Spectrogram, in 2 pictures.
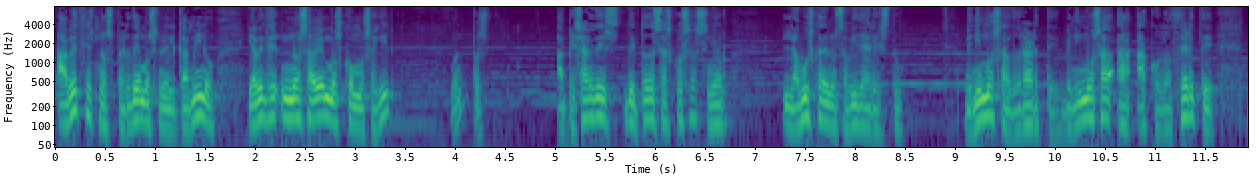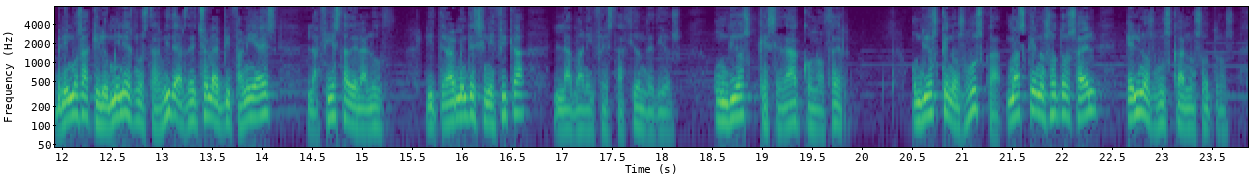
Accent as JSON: {"language": "Spanish", "country": "Spain"}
